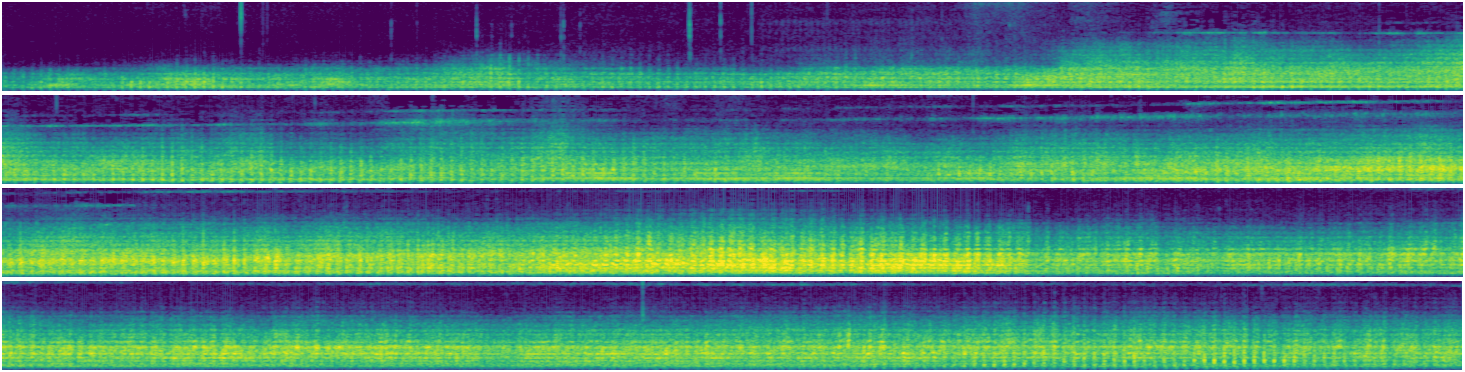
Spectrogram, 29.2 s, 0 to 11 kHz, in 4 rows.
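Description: Airbus Helicopters H130's turboshaft engine and rotors on approach and landing: a steady turbine whine over rotor noise that grows louder, peaks a little past halfway, then falls back abruptly and holds steady as the helicopter sits on the pad with its rotors turning.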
